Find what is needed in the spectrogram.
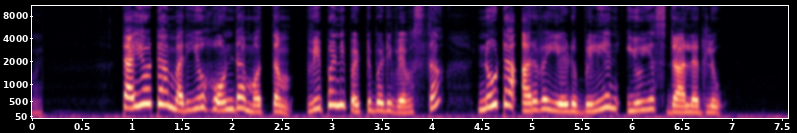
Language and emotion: Telugu, neutral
